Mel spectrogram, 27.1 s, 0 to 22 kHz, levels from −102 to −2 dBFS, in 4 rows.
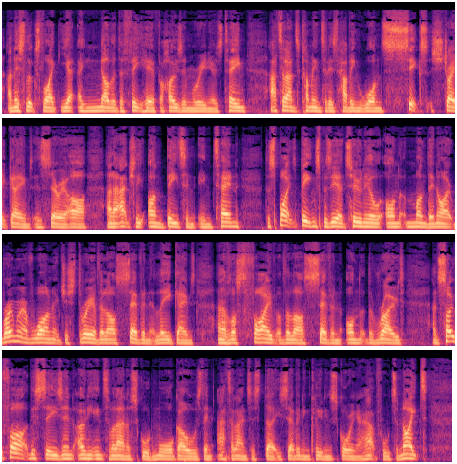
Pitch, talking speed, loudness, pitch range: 120 Hz, 175 wpm, -16 LUFS, 115-135 Hz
